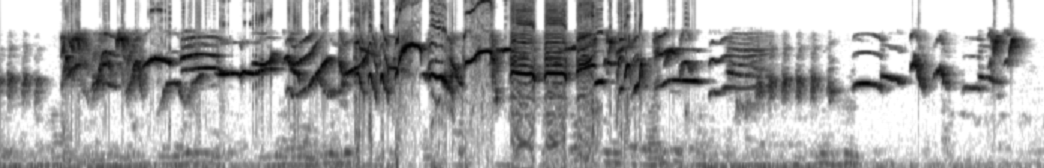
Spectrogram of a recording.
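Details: Oriental magpie-robin in 'gacor konslet ngobra bukor' song, meant to stabilise breeding drive and emotion: loud, varied whistled phrases mixed with harsh buzzy and rattling notes, continuous and dense, fading into scattered twitters at the end.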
